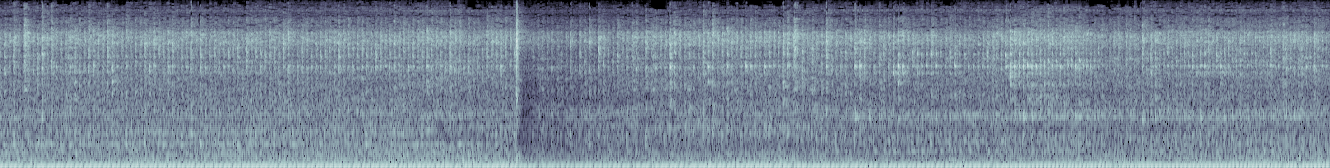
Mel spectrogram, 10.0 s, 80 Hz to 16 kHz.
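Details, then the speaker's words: 1941 Farmall H tractor, converted from 6 to 12 volt, started without choke; previously surged when given throttle, now runs much smoother, may still need fine tuning. Steady, even four-cylinder chug at fast idle, settling cleanly on throttle changes; smooth running. "It's running much smoother now without hardly any hesitation, because every time I would give it a bit more, like right there, the engine would want to surge."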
